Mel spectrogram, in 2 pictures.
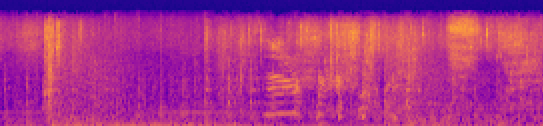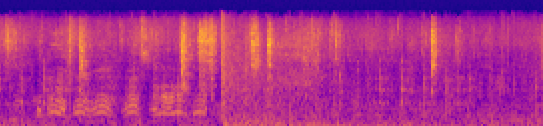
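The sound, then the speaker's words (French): Heavy metal crowbars strike volcanic rock as about ten miners break out sulfur blocks, giving many loud, dense impacts and crashes in a rough, continuous rhythm, with voices calling out at times. “Une dizaine de mineurs attaquent le volcan à coups de barre à mine pour lui arracher des blocs de soufre.”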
